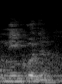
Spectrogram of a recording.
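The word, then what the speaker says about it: pnictogen: क्या बोलूंगा, निकोजन, है ना बेटा। ये पी साइलेंट है, क्या होगा बेटा, ये निकोजन।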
